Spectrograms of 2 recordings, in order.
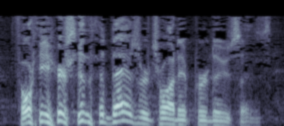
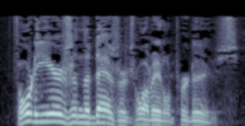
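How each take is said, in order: First: The line again with a laugh in the middle; laughing retake. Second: Said in the usual way. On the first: Shown as a demonstration. Teacher redoing the line, laughing at himself. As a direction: laugh through years, then finish it. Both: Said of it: "I didn't need that word".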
